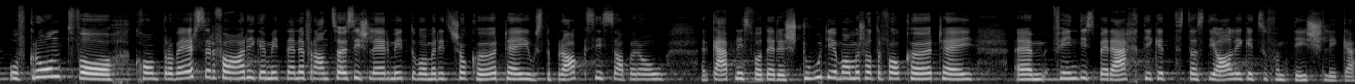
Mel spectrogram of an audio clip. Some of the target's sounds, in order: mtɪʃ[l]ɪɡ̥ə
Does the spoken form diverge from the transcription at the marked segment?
no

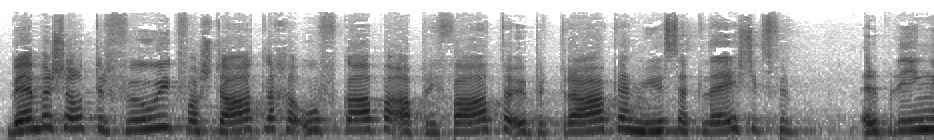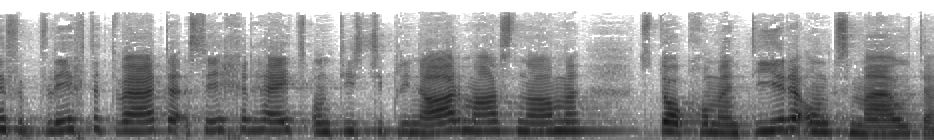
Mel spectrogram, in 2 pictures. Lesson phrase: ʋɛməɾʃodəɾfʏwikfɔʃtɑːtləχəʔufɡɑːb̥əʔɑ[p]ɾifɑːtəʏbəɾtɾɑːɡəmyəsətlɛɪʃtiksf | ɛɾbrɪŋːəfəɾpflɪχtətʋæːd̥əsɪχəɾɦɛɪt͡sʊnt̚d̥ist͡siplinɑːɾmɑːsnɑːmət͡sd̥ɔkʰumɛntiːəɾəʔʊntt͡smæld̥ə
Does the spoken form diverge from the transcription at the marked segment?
no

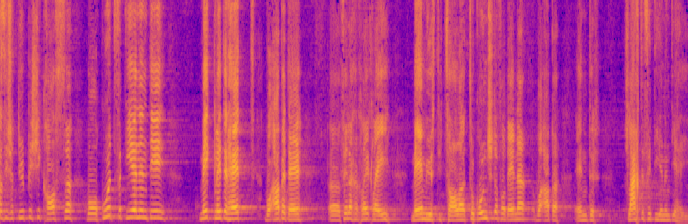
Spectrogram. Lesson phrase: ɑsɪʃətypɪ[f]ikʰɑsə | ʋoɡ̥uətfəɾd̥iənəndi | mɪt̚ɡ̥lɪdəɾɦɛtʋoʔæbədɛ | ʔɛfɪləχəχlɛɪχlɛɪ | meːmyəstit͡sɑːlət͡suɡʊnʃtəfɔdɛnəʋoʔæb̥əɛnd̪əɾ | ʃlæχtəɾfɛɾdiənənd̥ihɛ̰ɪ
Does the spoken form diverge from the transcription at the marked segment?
yes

